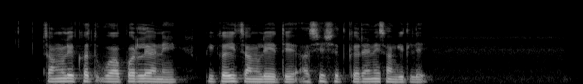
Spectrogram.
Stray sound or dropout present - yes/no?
no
